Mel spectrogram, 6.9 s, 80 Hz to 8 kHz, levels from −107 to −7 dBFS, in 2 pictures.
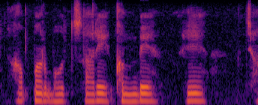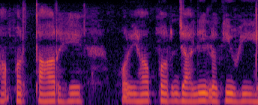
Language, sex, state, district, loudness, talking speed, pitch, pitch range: Hindi, female, Andhra Pradesh, Anantapur, -48 LUFS, 150 wpm, 160 Hz, 155-165 Hz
